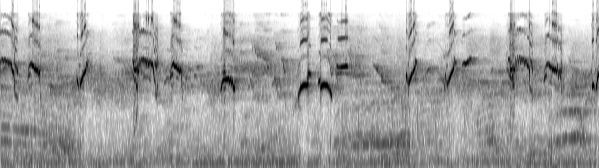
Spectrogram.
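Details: Oriental magpie-robin in full kemrayak song, sung to provoke rival magpie-robins: a steady stream of loud, clear whistled notes, many curving up or down, delivered in quick bursts about every half second with brief clicks between them.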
